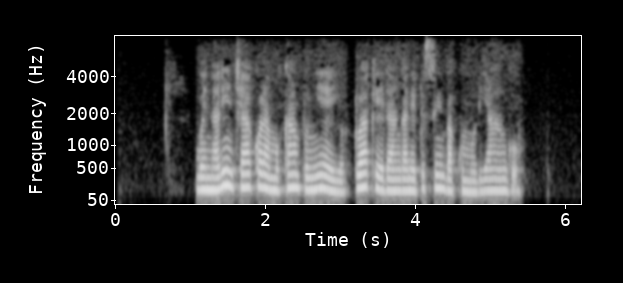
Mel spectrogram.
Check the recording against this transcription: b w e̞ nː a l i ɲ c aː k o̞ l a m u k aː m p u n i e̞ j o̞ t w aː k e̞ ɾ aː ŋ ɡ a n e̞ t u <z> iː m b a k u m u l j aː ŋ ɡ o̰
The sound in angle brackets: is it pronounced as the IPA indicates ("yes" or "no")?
no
